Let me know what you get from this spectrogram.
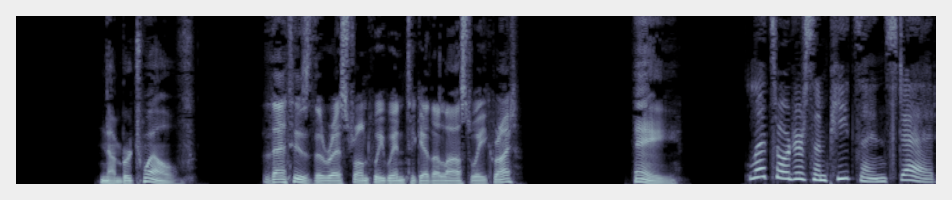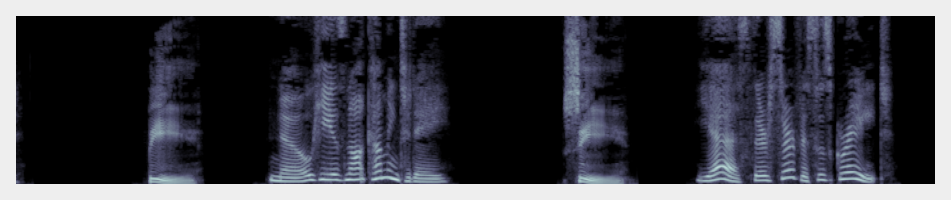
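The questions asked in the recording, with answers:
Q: That is the restaurant we went together last week, right?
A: C: Yes, their service was great.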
